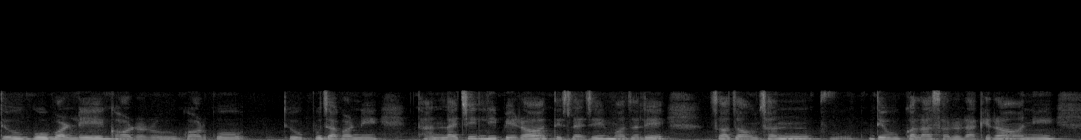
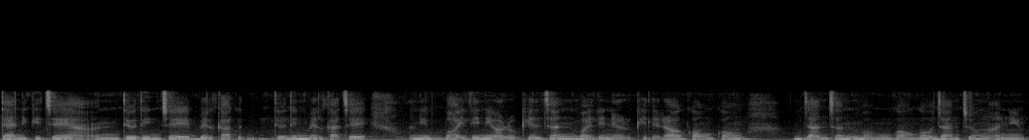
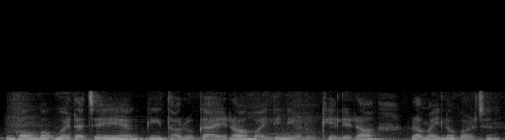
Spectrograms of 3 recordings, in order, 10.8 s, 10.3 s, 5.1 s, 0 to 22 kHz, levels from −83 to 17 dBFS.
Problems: none marked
